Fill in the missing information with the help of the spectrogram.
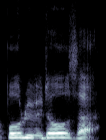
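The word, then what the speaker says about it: ブルドーザー: someone asked me like how do you say bulldozer in Japanese and I just went oh bulud Doza and the Japanese person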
